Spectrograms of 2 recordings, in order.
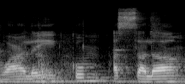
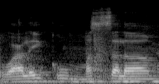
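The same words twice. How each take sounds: Both takes have the same delivery.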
